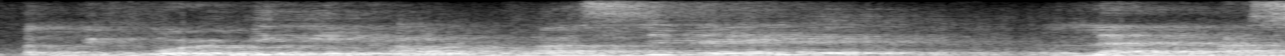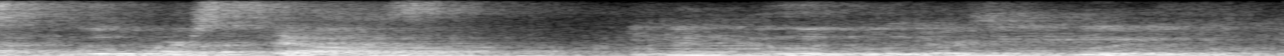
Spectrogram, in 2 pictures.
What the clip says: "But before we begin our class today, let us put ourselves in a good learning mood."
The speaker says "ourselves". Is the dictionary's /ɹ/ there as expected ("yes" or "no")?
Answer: yes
